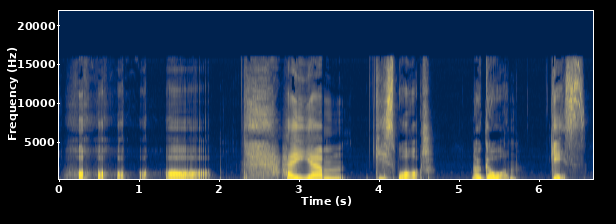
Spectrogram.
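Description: A woman's voice: mid-range voice, a bit bright, no echo, studio quality. A woman in her fifties hosting a children's radio show, chatty and playful. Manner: chatty, playful, sing-song. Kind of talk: casual presenting to children.

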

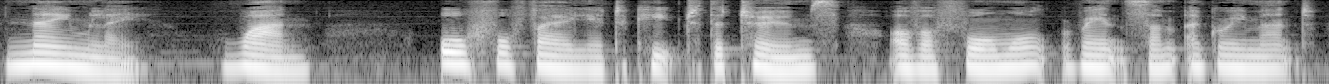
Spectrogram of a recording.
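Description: A woman's voice: low-pitched, fairly even intonation, a little slow, darkish tone. Storybook lawwoman, played by a female reader: stern, officious, formal, emphatic.

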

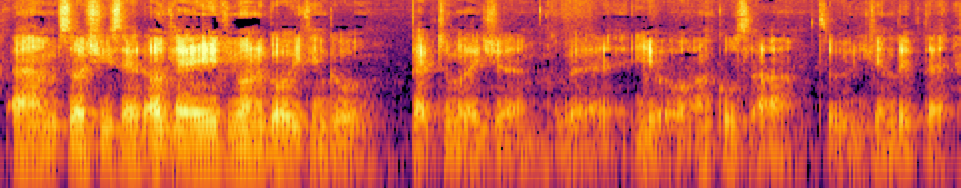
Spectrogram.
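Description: Guy, super deep gravelly voice, slow, lots of ums and restarts. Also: level tone, darkish tone. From Singapore. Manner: hesitant, many fillers and restarts; laughs often. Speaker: guest, electronics engineer. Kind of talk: conversational radio interview.

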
